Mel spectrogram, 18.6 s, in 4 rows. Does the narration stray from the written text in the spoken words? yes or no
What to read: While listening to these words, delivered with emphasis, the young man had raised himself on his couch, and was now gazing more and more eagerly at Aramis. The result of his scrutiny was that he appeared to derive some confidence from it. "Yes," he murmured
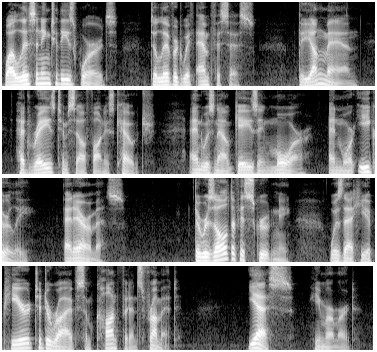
no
